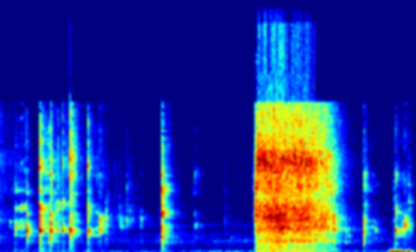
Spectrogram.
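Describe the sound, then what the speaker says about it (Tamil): Ghee tempering with popped mustard seeds and curry leaves, poured into Mysore rasam. Utensil clinks and stirring come first, then a loud sizzling hiss that lasts a couple of seconds, followed by a final clatter. "இப்ப இந்த தாளிப்பை வந்துட்டு இந்த ரசத்துல கொட்டிடுங்க."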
